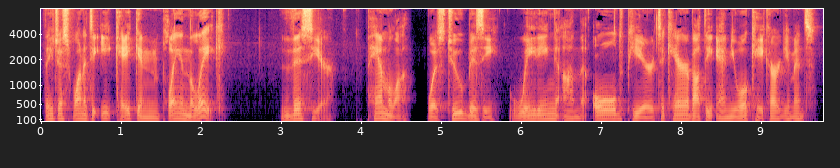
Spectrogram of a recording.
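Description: A man with a very low voice reads a children's story aloud. His delivery is animated, moving freely up and down in pitch. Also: measured pace.

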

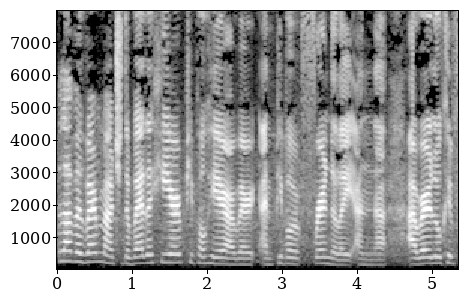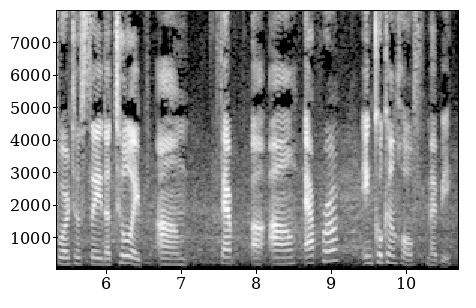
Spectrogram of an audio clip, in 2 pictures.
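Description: A woman from China with a bright, clear voice. She answers in a halting but cheerful way and searches for her words. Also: medium pitch, slight background noise.

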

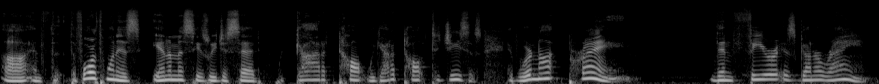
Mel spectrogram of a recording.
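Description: Earnest priest giving advice. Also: male voice, high-pitched, moderate pace, darkish tone, no echo, studio quality. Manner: earnest, exhortative, lists points. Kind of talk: conversational advice on a panel.

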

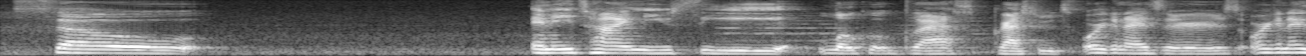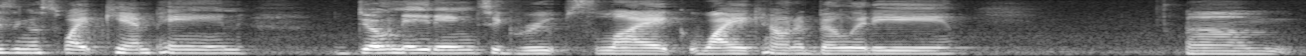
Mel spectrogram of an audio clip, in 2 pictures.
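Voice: mid-range voice, flat delivery, takes it slowly, fairly bright tone, a little hiss or hum. A co-host of a casual talk show who explains at length, rambling and checking in with "right?". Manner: rambling, many ums and "right?". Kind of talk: casual chat.

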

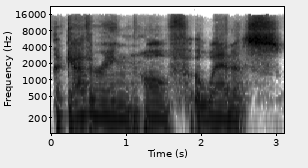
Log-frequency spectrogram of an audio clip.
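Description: A low-voiced man guides a meditation at a very slow pace, keeping his tone level. He speaks gently and spaciously in short phrases separated by long pauses.

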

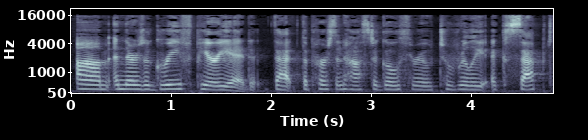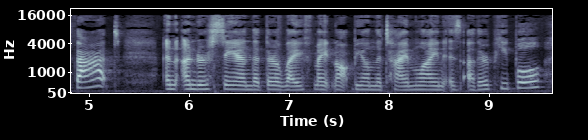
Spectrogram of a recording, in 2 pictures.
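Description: A woman in her early forties talking candidly in a reflective personal vlog, thinking aloud with pauses and fillers. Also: medium pitch, fairly bright tone. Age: 40s. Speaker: vlogger.

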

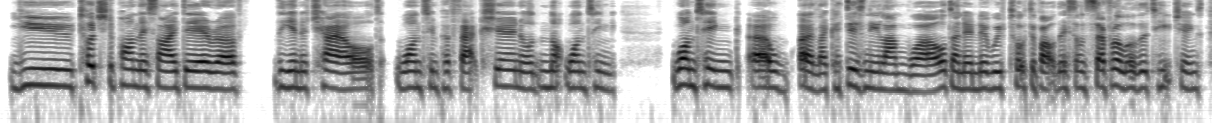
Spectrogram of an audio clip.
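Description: Female interviewer, mid pitch, dry recording, thoughtful and searching questions. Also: level tone, moderate pace, darkish tone, no echo. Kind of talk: conversational questioning.

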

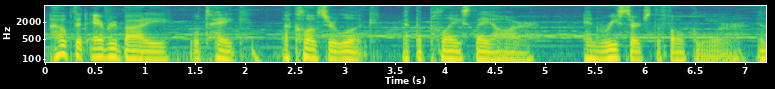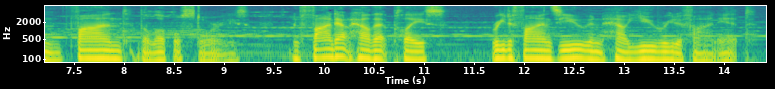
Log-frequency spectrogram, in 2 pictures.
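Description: A man hosting a podcast, reading scripted narration in a measured, earnest way. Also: low-pitched. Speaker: podcast host. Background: music.

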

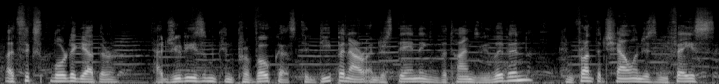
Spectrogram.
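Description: A man hosting a podcast, explaining ideas in an earnest, steady lecture style. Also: mid-range voice, normal speed, over music. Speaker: podcast host.

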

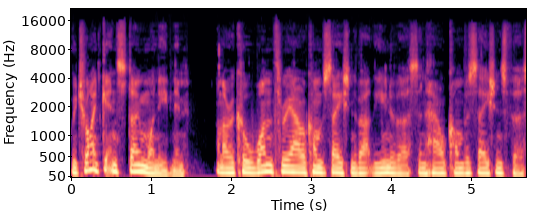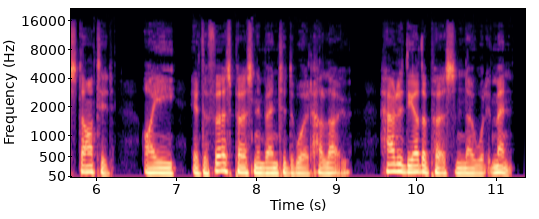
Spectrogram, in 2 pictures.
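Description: A man's voice: mid-range voice, a little fast, warm tone, dry recording. A man in his forties hosting his own podcast, telling personal stories in a dry, matter-of-fact way from a script. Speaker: podcast host.

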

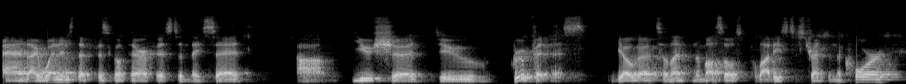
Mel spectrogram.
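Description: Guesting on a podcast, this Nigerian-Bahamian tech founder shares his story in a relaxed way, with a low voice at a moderate pace. He jokes at his own expense, laughs readily, and tends to repeat words when starting a sentence, on a rough, reverberant recording.

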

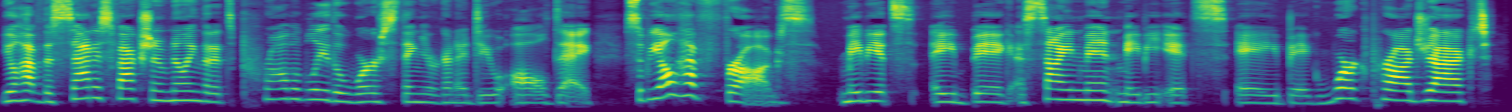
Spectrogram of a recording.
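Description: A woman's voice: medium pitch, normal speed, hardly any pauses, bright, forceful tone. A young adult woman giving upbeat, organised advice like a vlogger, chatty and candid, with casual swearing.

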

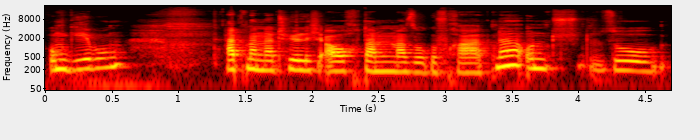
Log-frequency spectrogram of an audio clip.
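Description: A woman's voice: mid-range voice, unhurried, creaky. A young adult woman, an online fitness and mindset coach, telling a story in a chatty, rambling way with fillers. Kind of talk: casual storytelling monologue.

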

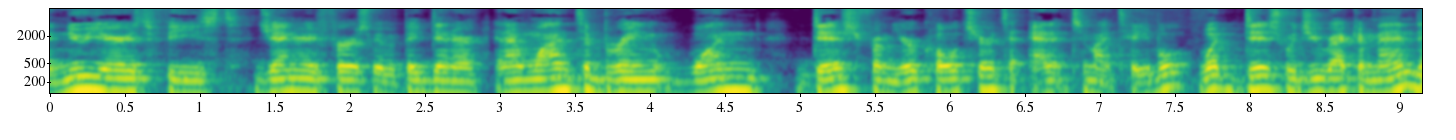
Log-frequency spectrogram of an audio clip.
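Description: A man hosting a podcast interview, asking questions and affirming his guests' answers in an encouraging way. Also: lowish voice. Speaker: podcast host. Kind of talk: interview moderation.

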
